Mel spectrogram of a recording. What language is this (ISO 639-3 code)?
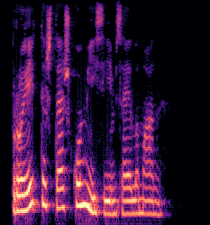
chm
